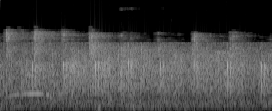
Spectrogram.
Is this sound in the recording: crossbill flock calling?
no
